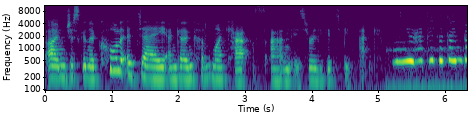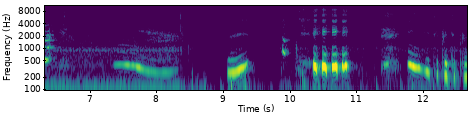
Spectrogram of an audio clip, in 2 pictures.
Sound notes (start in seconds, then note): 9.9 laughing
